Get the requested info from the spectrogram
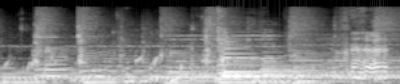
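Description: Bubbling and gargling of water in a bowl as a face is pushed into it, over cheerful background music.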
